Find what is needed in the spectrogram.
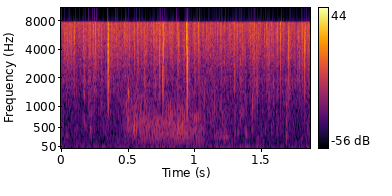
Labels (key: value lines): label: biophony, growl
recorder: SoundTrap 600 or HydroMoth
